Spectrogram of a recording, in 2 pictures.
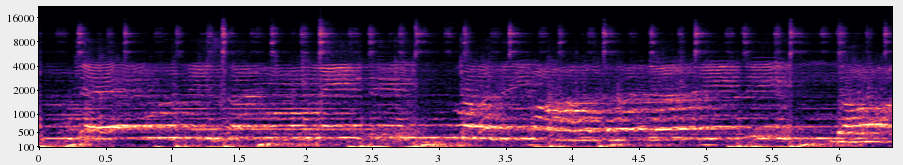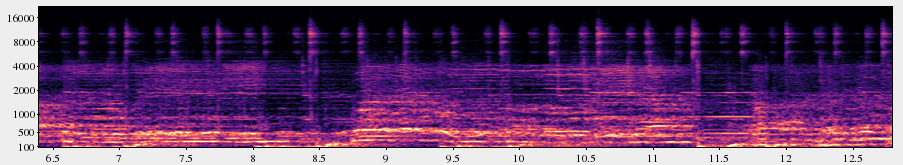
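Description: A mixed choir sings a Telugu Christian worship song in unison, with a tambourine shaken in a steady rhythm and a low beat pulsing underneath.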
